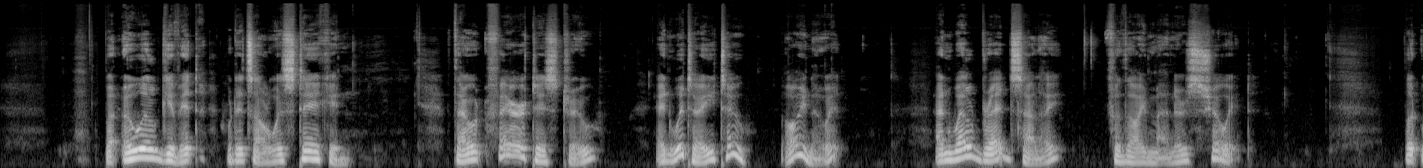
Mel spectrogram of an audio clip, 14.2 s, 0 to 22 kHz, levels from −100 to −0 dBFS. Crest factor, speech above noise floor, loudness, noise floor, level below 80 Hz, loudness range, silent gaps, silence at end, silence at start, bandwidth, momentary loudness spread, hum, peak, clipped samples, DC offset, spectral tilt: 20 dB; 45 dB; -27 LUFS; -72 dBFS; -54 dBFS; 6 LU; none; 0 s; 0.8 s; over 20 kHz; 14 LU; none; -8 dBFS; under 0.1%; under 0.1%; -4.5 dB/octave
